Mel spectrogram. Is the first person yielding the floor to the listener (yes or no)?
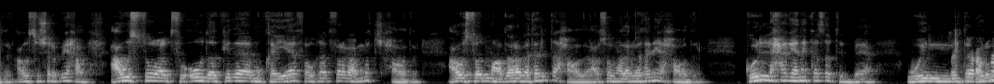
yes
